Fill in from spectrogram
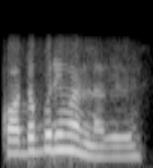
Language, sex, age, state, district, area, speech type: Bengali, male, 18-30, West Bengal, Nadia, rural, conversation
